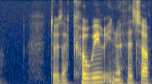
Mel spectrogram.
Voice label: "cywir", Welsh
